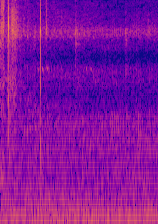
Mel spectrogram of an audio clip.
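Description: Low idle thump with faint light ticks about twice a second over it; a knock is present but its source is unconfirmed.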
